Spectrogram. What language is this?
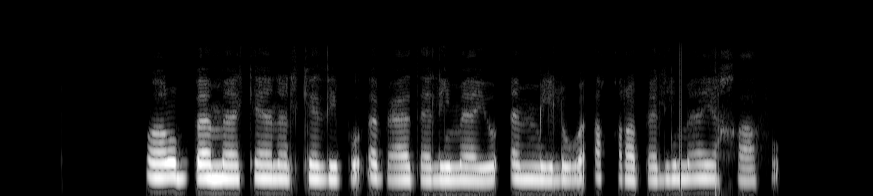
Arabic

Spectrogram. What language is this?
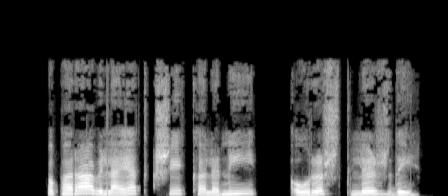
Pashto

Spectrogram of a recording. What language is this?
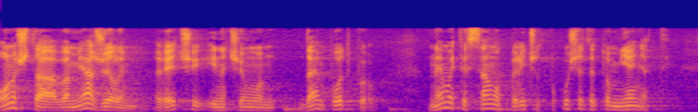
Croatian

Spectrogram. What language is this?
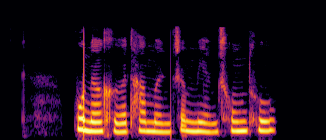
Chinese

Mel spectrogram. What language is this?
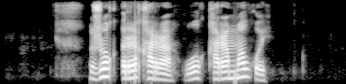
Kazakh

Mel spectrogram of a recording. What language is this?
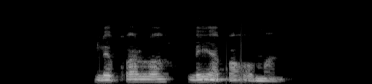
Tswana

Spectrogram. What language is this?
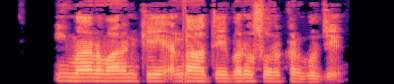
Sindhi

